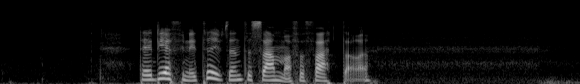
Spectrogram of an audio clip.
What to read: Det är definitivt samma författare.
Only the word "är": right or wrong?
right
